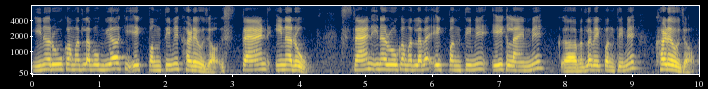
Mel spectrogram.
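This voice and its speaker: A man teaching classroom English phrases, saying each phrase slowly and then explaining it in Hindi. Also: high-pitched, muffled recording. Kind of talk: spoken English lesson.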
